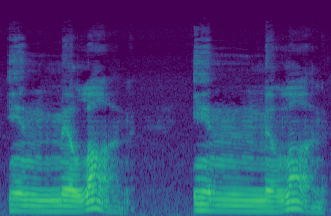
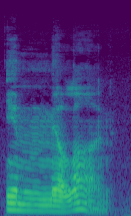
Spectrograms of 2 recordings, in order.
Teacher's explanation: carefully separate these two words in Milan in Milan and have a clear NM sound · n plus M can turn into just m so IM Milan that works but that only happens in very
